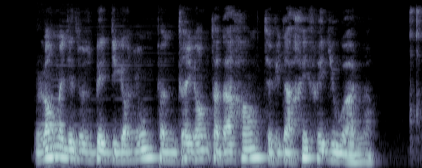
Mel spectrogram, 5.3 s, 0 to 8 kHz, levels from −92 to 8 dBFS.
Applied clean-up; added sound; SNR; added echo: neural mask model DeepFilterNet 3.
